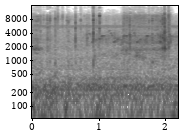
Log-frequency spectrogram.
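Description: Faint scattered clicks and light knocks from handling a plastic digital fish scale and its lip gripper while it is switched on and set up, over a low steady rumble.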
